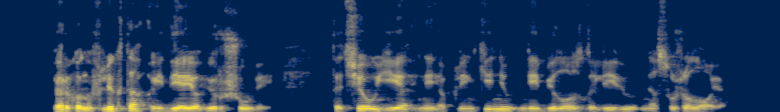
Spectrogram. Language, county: Lithuanian, Kaunas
